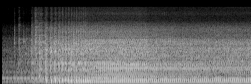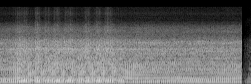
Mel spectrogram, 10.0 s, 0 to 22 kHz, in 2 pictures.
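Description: Lifan 14 hp air-cooled single-cylinder diesel engine running at high speed. It picks up speed over the first second or so, runs unevenly for about two seconds in the middle, then steadies before cutting off suddenly near the end.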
